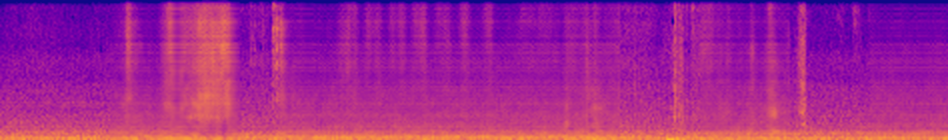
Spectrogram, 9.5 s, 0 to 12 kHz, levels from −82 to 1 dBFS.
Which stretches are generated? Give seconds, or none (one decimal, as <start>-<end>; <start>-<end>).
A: 1.1-2.4; 2.8-6.2; 7.0-7.9; 8.7-9.5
